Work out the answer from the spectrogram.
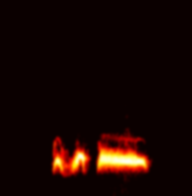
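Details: Lure call of a spotted dove from Đồng Nai in Vietnam, used to pull wild doves in quickly: two quick mellow coos, a short pause, then a sustained, evenly pulsing low croon, with silence around it.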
